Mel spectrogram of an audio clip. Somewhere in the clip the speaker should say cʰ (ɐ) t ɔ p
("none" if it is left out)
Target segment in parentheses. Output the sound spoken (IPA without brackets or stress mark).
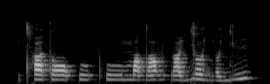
ɑ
